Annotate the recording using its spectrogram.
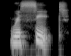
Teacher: there is a p in the spelling of this word but we do not pronounce it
